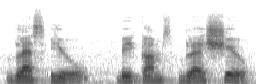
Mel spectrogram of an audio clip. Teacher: So the s becomes sh. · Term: Assimilation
